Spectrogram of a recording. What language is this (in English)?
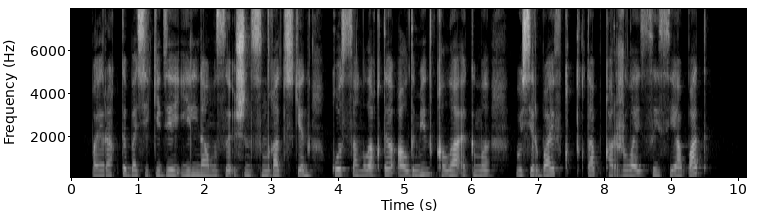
Kazakh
